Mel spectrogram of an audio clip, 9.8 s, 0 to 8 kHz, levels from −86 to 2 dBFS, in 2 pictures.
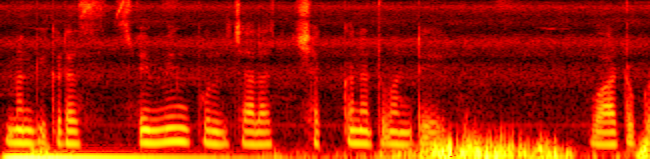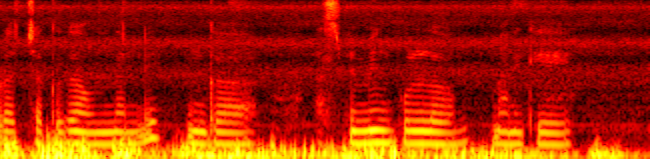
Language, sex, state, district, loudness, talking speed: Telugu, female, Andhra Pradesh, Manyam, -23 LUFS, 110 wpm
